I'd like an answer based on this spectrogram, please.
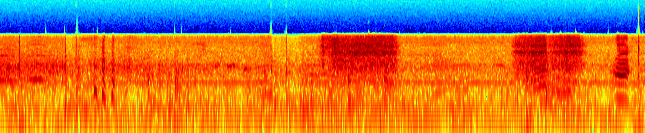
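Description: Fireworks display going off: sharp pops and bangs over a steady low rumble, with two stretches of louder hiss about five and eight seconds in.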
